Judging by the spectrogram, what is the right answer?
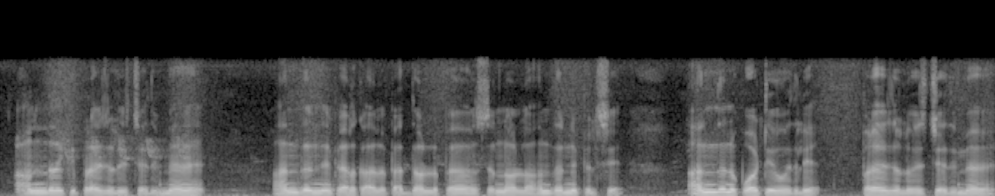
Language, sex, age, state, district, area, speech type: Telugu, male, 60+, Andhra Pradesh, Sri Balaji, rural, spontaneous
